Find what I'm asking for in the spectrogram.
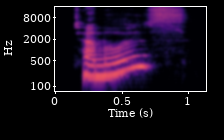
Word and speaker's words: Tammuz: In Ishtar's case, she loved a vegetation god, Tammuz. Am I pronouncing that correctly? Tammuz? – Yeah, it sounds about right.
